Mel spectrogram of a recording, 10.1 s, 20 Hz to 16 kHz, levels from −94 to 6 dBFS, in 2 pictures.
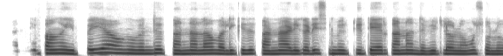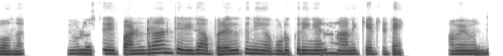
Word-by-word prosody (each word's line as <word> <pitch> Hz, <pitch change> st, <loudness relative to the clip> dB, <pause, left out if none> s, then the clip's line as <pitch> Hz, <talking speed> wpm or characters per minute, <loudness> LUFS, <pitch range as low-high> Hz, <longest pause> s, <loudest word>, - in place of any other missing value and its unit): கண்டிப்பாங்க. 225 Hz, -, -1 dB
இப்பயே 230 Hz, +6 st, 0 dB
அவுங்க 230 Hz, -2 st, +1 dB
வந்து 210 Hz, +2 st, +1 dB, 0.2 s
கண்ணெல்லாம் 205 Hz, +2 st, +2 dB
வலிக்குது, 200 Hz, +1 st, 0 dB
கண்ண 195 Hz, 0 st, +2 dB
அடிக்கடி 200 Hz, +1 st, +1 dB
சிமிட்டிட்டே 205 Hz, 0 st, -1 dB
இருக்கான்னு 205 Hz, 0 st, 0 dB
அந்த 190 Hz, -1 st, +1 dB
வீட்ல 190 Hz, +1 st, +1 dB
உள்ளவுங்க 190 Hz, +2 st, +1 dB
சொல்லுவாங்க. 185 Hz, -1 st, +1 dB, 0.5 s
இவ்ளோ 210 Hz, +1 st, 0 dB
சரி 210 Hz, -1 st, +1 dB
பண்றான்னு 230 Hz, +5 st, +1 dB
தெரியுது, 210 Hz, -1 st, +2 dB
அப்புறம் 195 Hz, 0 st, 0 dB
எதுக்கு 210 Hz, +3 st, 0 dB
நீங்க 200 Hz, -3 st, +1 dB
கொடுக்குறீங்கன்னு 205 Hz, +2 st, 0 dB
நானும் 195 Hz, 0 st, -1 dB
கேட்டுட்டேன். 180 Hz, -1 st, -4 dB, 0.5 s
அவேன் 195 Hz, 0 st, +1 dB
வந்து 190 Hz, +1 st, -2 dB
205 Hz, 155 wpm, -22 LUFS, 195-215 Hz, 0.5 s, கண்ணெல்லாம்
